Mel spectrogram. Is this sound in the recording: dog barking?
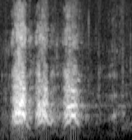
yes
